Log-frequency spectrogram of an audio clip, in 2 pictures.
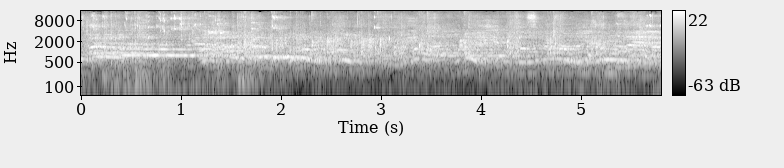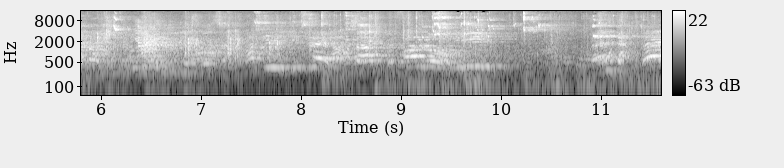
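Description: A ball thuds off a player's foot in a large echoing hall.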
